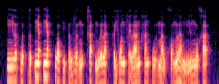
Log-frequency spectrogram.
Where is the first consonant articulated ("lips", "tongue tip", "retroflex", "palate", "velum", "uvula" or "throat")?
palate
